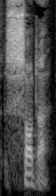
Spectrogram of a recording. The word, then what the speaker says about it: solder: And for some reason, they've decided to pronounce things differently, just as in American English, solder is sodder for some reason. They just leave out the L.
